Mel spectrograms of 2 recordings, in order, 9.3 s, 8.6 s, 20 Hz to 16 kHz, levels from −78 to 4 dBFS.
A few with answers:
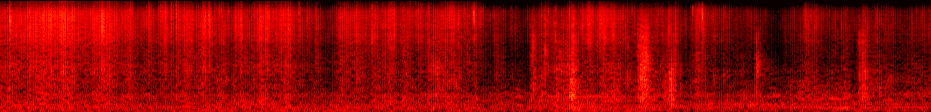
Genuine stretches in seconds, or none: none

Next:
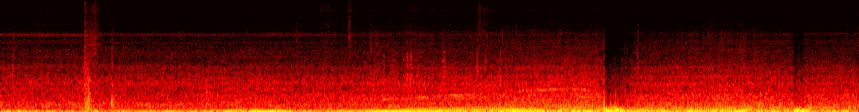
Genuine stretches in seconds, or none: 0.0-1.4; 2.9-4.1; 5.9-8.6

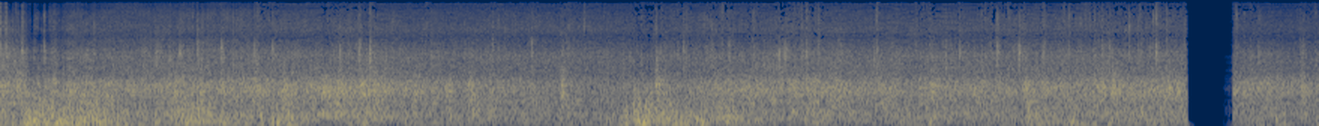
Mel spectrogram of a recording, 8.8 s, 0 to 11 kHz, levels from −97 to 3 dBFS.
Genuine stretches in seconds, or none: 1.7-8.8

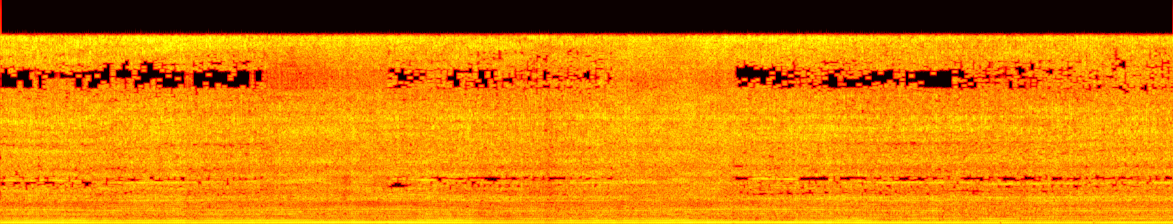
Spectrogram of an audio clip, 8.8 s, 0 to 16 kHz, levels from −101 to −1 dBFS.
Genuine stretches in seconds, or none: 0.0-2.0; 2.9-4.6; 5.5-8.8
